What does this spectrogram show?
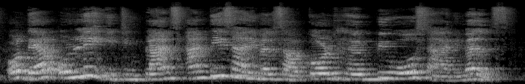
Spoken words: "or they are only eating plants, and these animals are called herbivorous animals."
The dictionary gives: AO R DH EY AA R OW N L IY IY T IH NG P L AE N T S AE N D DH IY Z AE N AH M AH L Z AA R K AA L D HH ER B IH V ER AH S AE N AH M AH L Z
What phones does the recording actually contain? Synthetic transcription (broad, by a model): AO R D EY AA R OW N L IY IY T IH NG P L AE N T S AE N D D IY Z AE N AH M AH L S AA R K AA L D HH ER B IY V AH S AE N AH M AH L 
